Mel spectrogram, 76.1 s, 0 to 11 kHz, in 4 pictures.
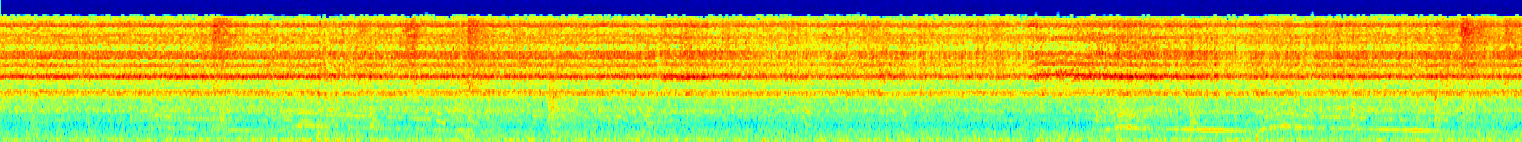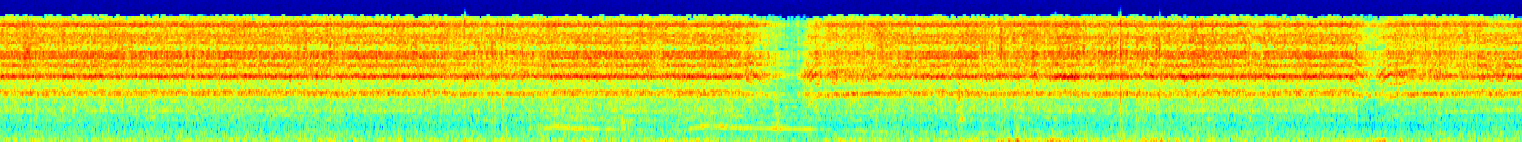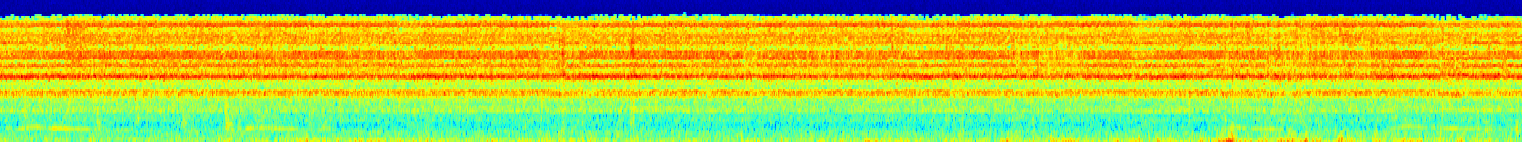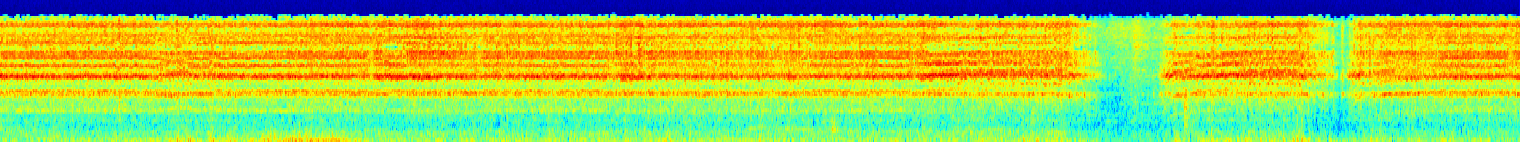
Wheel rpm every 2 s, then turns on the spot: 160, 160, 160, 160, 160, 160, 160, 160, 160, 160, 160, 160, 160, 160, 100, 160, 160, 160, 140, 160, 160, 160, 160, 160, 160, 160, 160, 160, 160, 160, 160, 160, 160, 160, 160, 70, 130, 140.
none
